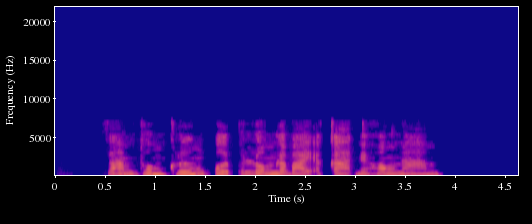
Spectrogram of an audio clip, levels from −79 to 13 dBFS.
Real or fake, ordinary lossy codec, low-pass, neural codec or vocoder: real; AAC, 48 kbps; 7.2 kHz; none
